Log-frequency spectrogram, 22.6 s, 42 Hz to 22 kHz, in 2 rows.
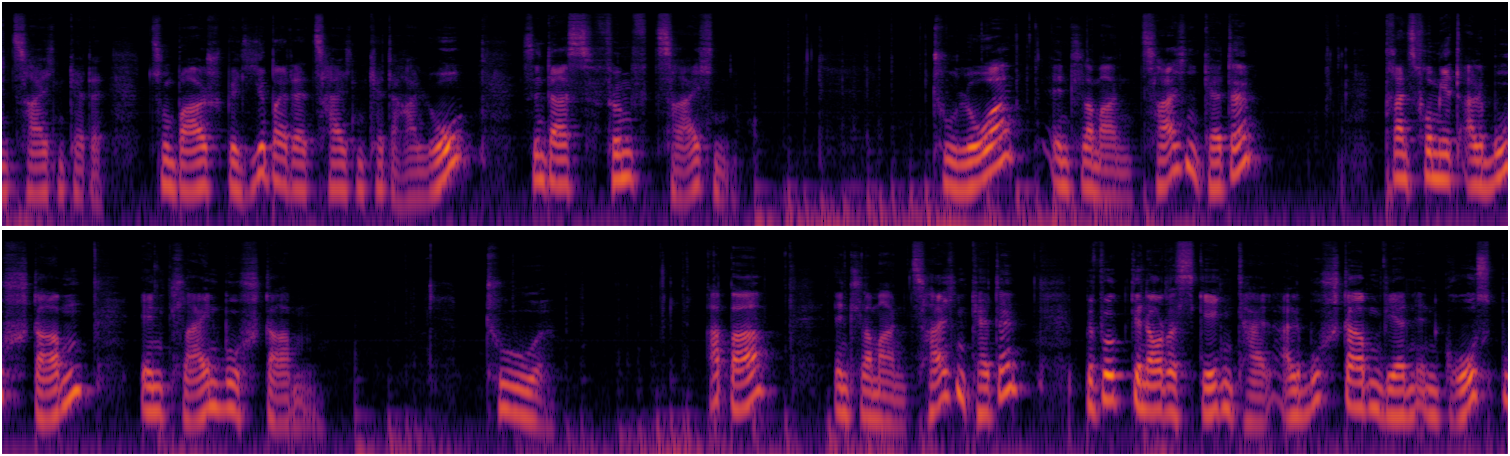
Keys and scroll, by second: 0.0 Return, 5.6-8.3 typing, 12.5 Return, 14.1-17.9 typing, 19.8 Return.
